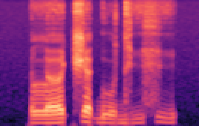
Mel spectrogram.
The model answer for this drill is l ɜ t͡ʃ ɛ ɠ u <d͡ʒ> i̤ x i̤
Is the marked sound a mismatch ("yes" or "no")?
yes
